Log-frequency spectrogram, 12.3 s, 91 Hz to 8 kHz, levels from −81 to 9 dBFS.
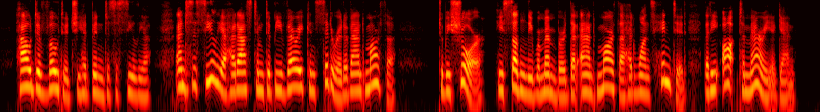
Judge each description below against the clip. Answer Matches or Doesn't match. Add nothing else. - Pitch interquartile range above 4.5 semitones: Doesn't match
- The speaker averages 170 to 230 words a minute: Matches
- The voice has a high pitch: Matches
